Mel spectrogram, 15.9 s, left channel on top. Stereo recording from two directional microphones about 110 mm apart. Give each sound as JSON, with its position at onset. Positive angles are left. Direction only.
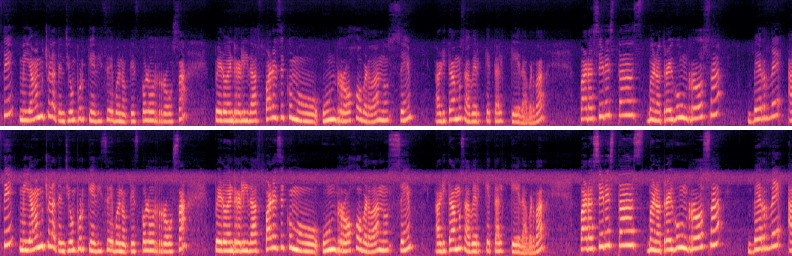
{"t": 0.0, "sound": "speech", "side_deg": -15}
